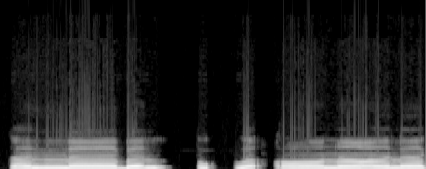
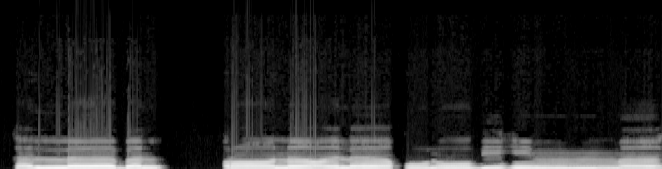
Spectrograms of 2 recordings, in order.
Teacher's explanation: kita wajib berhenti, tapi dengan tanpa bernapas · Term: saktah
